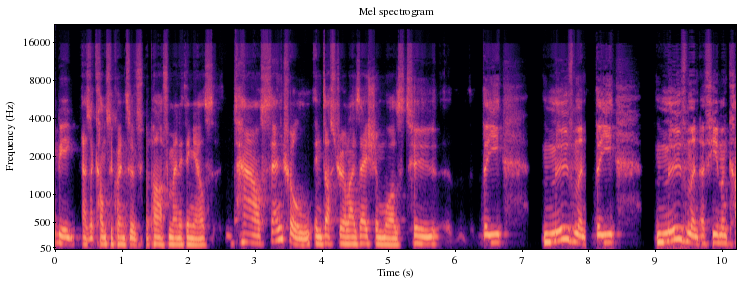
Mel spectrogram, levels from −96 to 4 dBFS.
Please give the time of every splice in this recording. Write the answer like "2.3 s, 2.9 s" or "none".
1.4 s, 2.7 s, 8.0 s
